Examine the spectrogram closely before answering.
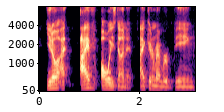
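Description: With an American accent and a normal speaking voice, a man talks at a fairly quick pace and a fairly low pitch against a quiet background. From Pennsylvania, small town. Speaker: football broadcaster and storyteller. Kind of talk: casual interview.

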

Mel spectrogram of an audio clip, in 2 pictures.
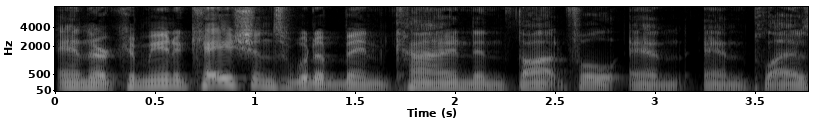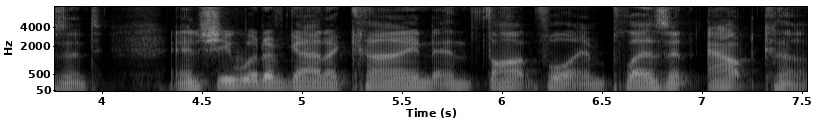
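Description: A man speaks at a medium pitch with lively intonation. His tone is bright and sharp. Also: very clean recording, silent background. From Kentucky. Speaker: podcast host and business coach. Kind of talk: interview and commentary. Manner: trained, projected from diaphragm.

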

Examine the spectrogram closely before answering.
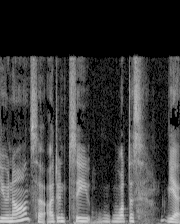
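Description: Speaking at a fairly quick pace, a woman has a non-native accent. The sound is dry and close with no echo, over a quiet background. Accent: foreign-accented English. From outside Australia. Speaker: bereaved parent. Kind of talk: testimony. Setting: studio.

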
